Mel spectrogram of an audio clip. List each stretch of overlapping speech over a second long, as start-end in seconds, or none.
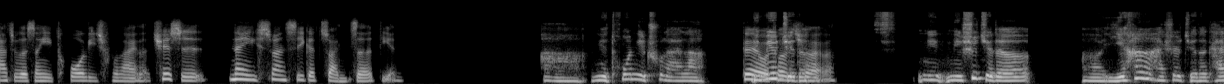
none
